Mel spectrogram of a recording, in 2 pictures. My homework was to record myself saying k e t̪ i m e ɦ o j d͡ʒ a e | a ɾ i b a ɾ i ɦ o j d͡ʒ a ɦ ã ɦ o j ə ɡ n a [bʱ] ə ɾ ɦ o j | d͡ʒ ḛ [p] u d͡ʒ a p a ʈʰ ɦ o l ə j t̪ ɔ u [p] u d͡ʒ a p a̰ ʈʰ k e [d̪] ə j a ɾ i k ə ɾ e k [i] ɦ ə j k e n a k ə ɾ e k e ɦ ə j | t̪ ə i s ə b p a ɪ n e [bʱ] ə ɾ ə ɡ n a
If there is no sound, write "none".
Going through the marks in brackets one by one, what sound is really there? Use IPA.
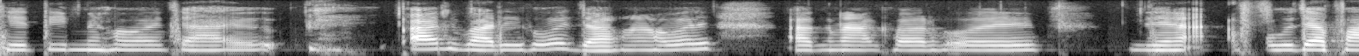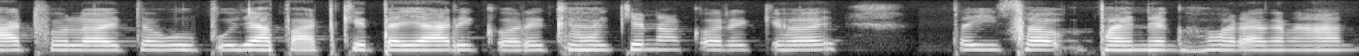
ɡʱ, p, p, t̪, e, ɡʱ

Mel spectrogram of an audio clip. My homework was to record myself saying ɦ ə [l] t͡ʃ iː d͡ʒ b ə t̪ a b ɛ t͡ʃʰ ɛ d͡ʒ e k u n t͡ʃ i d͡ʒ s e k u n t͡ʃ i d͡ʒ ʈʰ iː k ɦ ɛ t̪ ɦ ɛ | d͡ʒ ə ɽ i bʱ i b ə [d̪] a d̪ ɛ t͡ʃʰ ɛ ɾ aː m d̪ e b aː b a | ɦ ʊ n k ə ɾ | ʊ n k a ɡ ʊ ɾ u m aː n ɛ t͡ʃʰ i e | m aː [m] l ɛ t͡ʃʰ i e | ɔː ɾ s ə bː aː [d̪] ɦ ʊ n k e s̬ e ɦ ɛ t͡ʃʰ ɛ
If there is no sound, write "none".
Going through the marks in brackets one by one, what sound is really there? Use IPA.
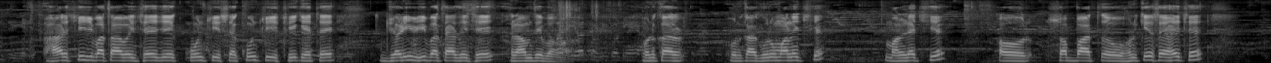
ɾ, t̪, n, t̪

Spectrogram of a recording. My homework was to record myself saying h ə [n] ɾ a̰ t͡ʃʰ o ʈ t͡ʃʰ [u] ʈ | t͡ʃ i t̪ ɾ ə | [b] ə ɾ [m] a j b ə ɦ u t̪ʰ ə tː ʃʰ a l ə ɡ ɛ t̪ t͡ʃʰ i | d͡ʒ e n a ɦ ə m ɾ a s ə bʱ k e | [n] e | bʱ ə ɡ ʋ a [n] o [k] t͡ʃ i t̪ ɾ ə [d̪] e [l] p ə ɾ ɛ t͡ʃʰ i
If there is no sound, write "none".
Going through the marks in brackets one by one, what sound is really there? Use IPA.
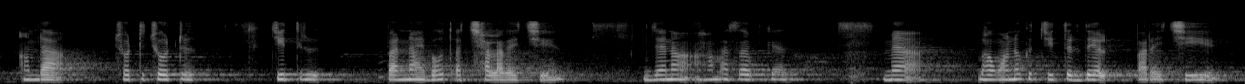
m, o, p, n, m, n, k, d̪, l

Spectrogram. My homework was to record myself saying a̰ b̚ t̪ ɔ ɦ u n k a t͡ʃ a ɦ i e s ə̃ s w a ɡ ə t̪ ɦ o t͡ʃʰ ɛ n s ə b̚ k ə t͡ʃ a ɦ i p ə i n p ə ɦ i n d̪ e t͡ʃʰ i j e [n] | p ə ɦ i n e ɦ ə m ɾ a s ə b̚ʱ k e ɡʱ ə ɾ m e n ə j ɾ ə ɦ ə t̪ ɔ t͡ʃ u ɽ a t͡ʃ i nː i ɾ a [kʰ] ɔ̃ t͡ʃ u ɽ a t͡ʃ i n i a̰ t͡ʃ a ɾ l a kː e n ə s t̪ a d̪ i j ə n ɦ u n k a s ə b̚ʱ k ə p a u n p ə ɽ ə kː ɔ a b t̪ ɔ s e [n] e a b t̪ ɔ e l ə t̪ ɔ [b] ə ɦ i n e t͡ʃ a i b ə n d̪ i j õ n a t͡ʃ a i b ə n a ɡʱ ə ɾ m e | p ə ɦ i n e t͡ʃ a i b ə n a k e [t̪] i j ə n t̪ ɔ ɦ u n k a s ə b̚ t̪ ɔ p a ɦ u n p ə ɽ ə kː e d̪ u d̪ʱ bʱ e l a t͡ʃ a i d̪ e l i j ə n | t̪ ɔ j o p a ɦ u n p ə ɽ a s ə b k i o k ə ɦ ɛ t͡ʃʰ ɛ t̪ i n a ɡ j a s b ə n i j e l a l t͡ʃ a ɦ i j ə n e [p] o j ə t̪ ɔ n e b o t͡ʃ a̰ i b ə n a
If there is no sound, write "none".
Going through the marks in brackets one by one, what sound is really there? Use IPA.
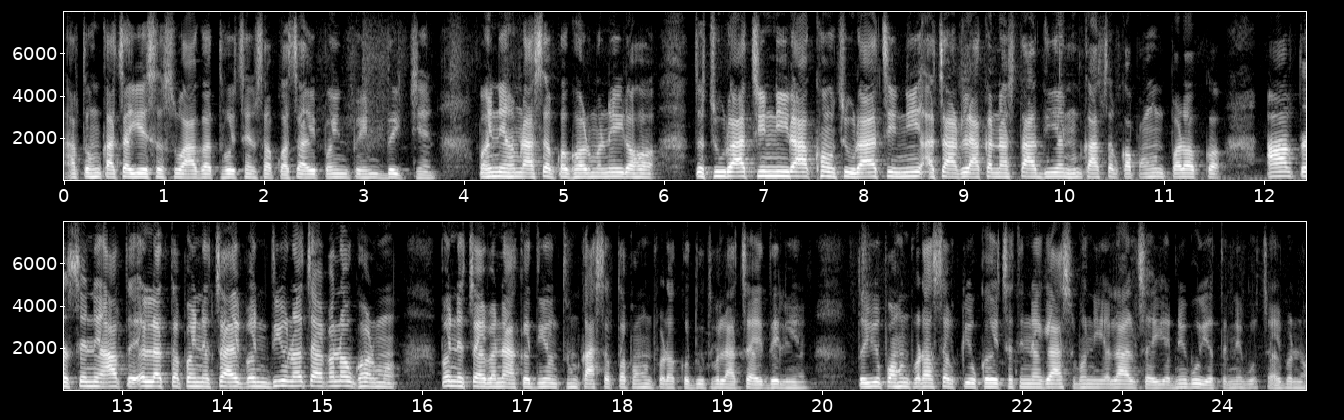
n, kʰ, n, p, d̪, b

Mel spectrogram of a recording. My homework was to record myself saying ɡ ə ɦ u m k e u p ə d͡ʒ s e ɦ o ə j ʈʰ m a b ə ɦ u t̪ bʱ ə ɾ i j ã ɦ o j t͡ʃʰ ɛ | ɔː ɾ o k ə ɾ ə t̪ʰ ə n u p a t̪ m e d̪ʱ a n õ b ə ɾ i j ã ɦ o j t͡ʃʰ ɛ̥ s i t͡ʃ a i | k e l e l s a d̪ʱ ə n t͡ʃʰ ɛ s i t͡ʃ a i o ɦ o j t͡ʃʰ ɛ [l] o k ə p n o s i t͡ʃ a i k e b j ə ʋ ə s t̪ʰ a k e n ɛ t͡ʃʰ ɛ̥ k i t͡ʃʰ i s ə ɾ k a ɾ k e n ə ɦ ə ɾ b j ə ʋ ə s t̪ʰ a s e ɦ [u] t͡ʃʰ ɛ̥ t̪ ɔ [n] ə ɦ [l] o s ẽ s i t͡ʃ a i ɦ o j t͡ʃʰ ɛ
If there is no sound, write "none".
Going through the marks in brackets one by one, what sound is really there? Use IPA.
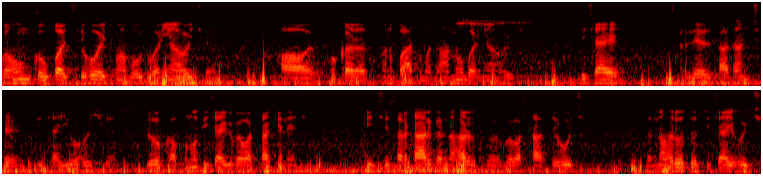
l, o, n, ɾ

